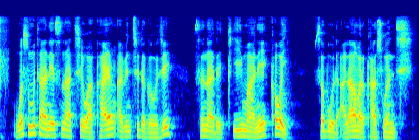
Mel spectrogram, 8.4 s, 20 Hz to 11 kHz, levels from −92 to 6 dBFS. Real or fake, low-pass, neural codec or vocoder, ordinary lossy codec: real; 7.2 kHz; none; AAC, 64 kbps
